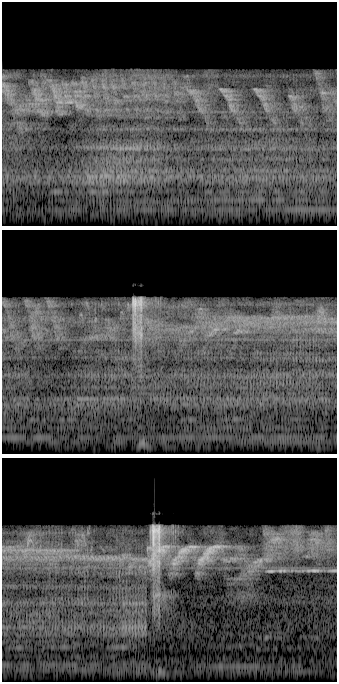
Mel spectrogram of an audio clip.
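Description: Bird chirping in runs of quick falling chirps, one run about a third of the way in and another near the end, with a couple of short sharp clicks over a steady low hum.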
